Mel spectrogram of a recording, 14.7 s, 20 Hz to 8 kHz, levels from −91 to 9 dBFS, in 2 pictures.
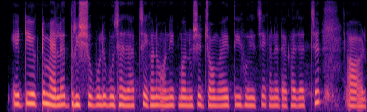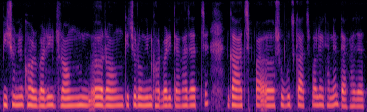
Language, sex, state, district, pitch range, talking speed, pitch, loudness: Bengali, female, West Bengal, Paschim Medinipur, 205-220 Hz, 135 wpm, 210 Hz, -22 LUFS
